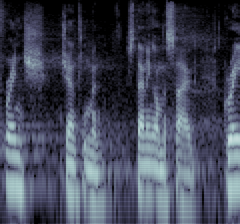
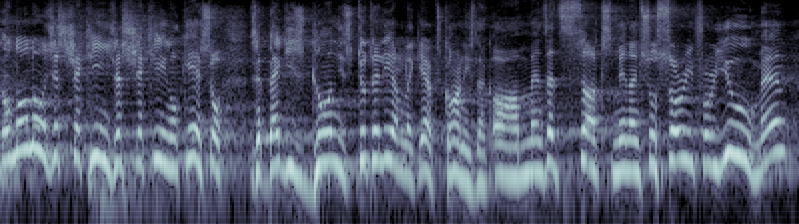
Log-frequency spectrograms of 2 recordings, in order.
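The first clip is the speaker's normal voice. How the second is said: sympathetic clerk; 8 semitones higher than usual. Retold or imitated. Paris clerk to the comedian about lost luggage, high overdone sympathy.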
